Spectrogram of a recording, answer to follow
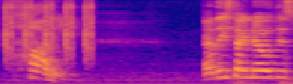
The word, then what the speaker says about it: Hotti: And it is unfortunately pronounced hottie. It's not hot. It's hottie.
